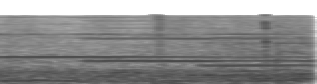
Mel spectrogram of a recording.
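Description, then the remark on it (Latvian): A Saeima parliament voting bell, rung before a vote on a bill, sounds as a steady, high electronic ringing tone held throughout, with a faint background hum and a couple of soft clicks, and no one speaking. “Lūdzu zvanu.”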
